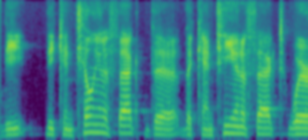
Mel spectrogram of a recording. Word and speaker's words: Cantillon: The Cantillon effect, the Cantillon effect, where No, the Cantillon effect, you said it right.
